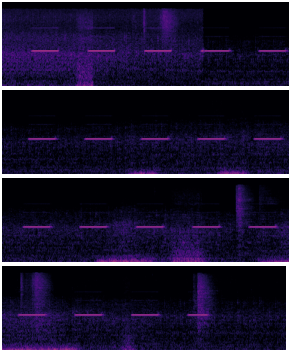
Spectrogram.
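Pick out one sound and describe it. A reversing alarm beeps steadily.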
